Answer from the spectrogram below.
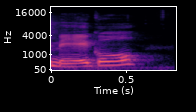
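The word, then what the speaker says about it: Sméagol: And what's interesting about that is that's actually how it's pronounced. – Who what? – Smeagol. If you read it, there's like an accent mark. – Oh, no. – In the book. And I think even the Peter Jackson like whole production has acknowledged that it is properly pronounced Smeagol.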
